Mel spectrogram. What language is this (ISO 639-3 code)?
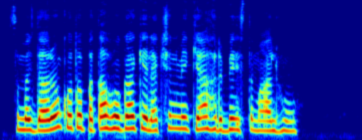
urd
